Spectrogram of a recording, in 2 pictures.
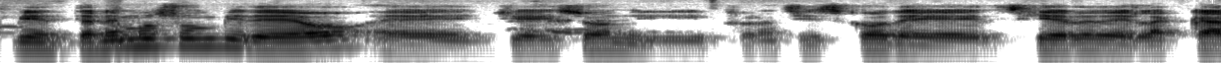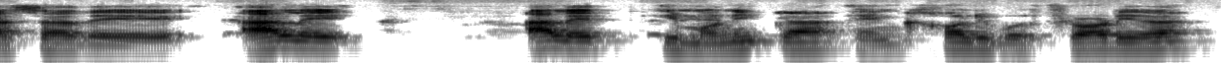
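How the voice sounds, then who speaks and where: A man's voice: mid-range voice, unhurried, a little mellow, dull audio. A man from Mexico with a Mexican accent hosting a podcast, explaining things casually and repeating himself with a frequent "¿verdad?". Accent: Mexican Spanish. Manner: repeats words, adds "¿verdad?" often. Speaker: podcast host.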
